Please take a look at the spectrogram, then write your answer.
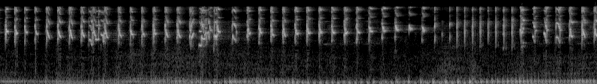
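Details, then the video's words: Male lovebird from Galendo, Ciamis, giving the long 'dobelan' trill used as a training recording: fast, even stream of shrill high chirps running throughout, briefly broken by harsher bursts, with a faint low hum underneath. "SUARA ASLI DOBELAN LOVEBIRD JANTAN"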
